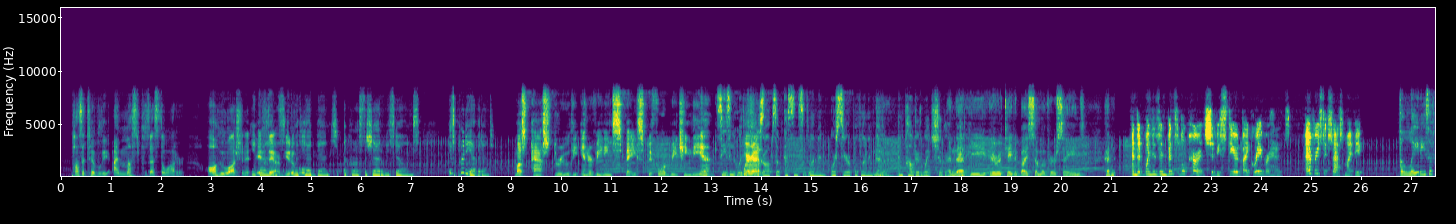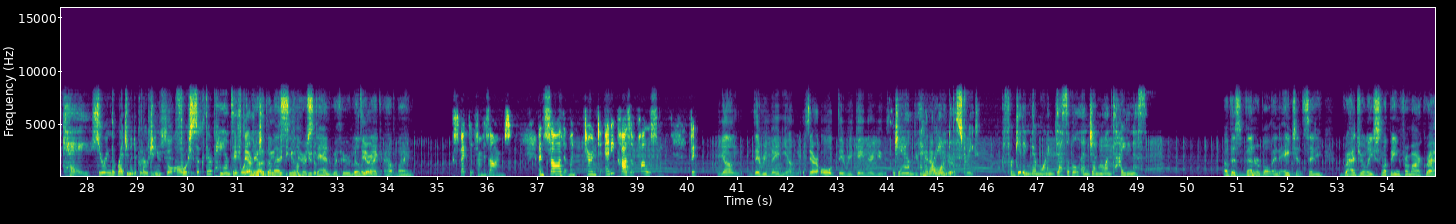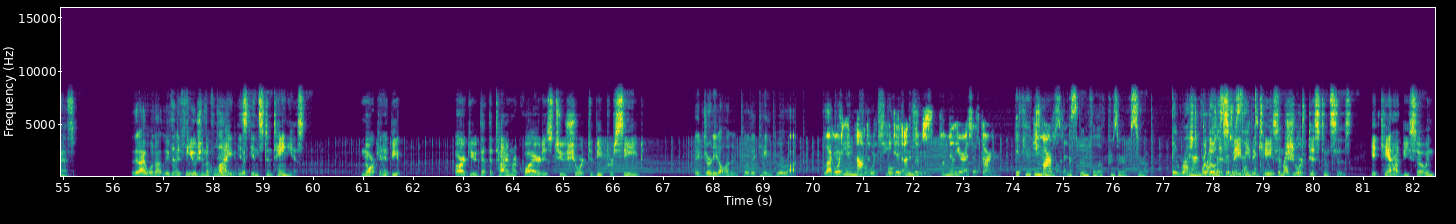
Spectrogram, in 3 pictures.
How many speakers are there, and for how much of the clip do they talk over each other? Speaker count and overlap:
7, about 22%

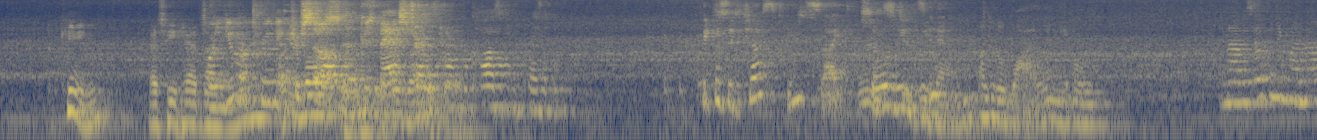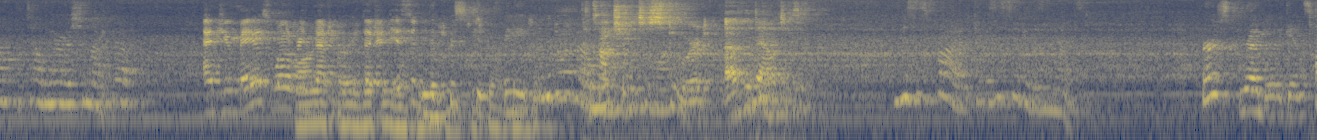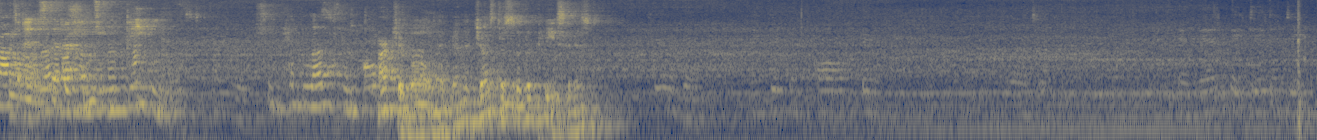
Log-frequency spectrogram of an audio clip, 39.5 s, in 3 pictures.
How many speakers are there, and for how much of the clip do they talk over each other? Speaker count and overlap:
9, about 38%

